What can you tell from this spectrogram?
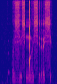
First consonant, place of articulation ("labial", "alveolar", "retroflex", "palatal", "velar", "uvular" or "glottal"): glottal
